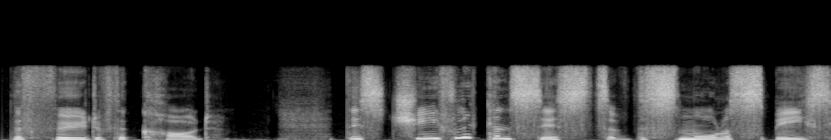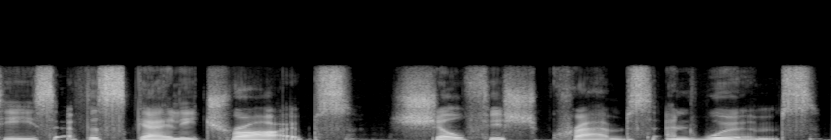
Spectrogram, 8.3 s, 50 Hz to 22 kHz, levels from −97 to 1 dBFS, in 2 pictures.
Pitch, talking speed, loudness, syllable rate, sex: 200 Hz, 145 wpm, -20 LUFS, 3.7 syllables/s, female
